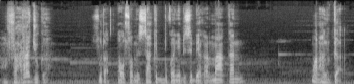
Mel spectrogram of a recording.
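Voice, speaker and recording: A man's voice: medium pitch, fairly even intonation, fairly quick, darkish tone, faint music behind, close to an everyday voice. A man voicing a bitter, bedridden husband who complains and scolds. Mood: self-pitying.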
